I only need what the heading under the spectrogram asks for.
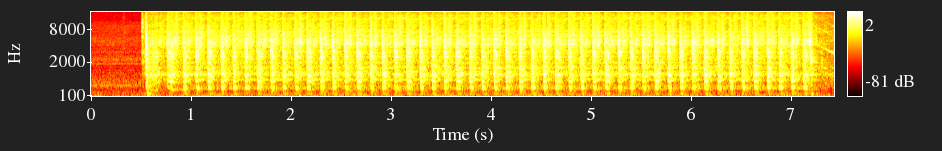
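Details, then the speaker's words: Engine cranked about seven seconds without firing, even starter beat about four per second, with in-cylinder transducer on cylinder 1, where both intake valves were deliberately set with excessive lash, compared against a cylinder at specification. "I have created excessive intake lash on both the intake valves on that cylinder, and we're going to see the effect of that."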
